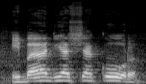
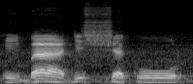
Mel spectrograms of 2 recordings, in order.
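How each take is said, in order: First: The 'ya' is voiced with a vowel before 'as'. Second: The 'ya' is silent, running straight into 'is'.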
